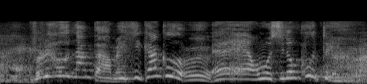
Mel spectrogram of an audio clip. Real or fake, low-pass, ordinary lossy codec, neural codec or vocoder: fake; none; none; codec, 16 kHz, 2 kbps, X-Codec, WavLM features, trained on Multilingual LibriSpeech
